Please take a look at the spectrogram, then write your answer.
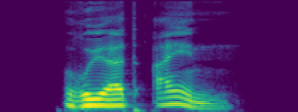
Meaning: inflection of einrühren: 1. second-person plural present 2. third-person singular present 3. plural imperative
- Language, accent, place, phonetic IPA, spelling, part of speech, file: German, Germany, Berlin, [ˌʁyːɐ̯t ˈaɪ̯n], rührt ein, verb, De-rührt ein.ogg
